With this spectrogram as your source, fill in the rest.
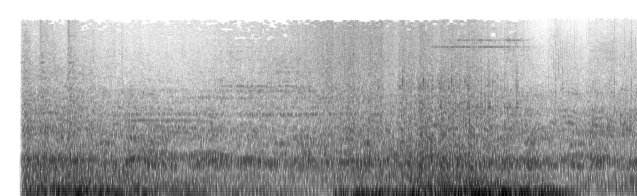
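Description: A large crowd cheers loudly.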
